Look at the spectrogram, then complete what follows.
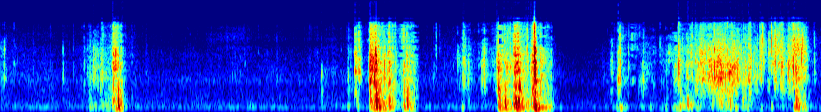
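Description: Plastic packaging and small bags of diamond-painting drills being handled: a few short sharp crackles, then a longer crinkling rustle near the end.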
